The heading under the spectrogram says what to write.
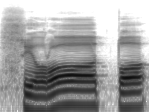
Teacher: صاد زیر سے، را الف زبر را، طا زبر طا، صراط۔ دیکھیں صاد، را اور طا تینوں کو پور پڑھنا ہے، را کو زبر کی وجہ سے، الف مدہ بھی ہے بیچ میں، اس کو کھینچ کر بھی پڑھنا ہے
